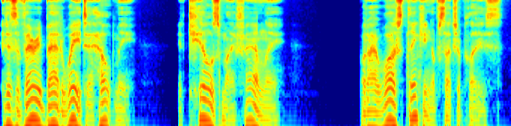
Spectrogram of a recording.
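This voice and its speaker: A man as earnest, deep-voiced, uneasy sailor. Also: sing-song, normal speed, slightly rough, no room sound, studio quality, heavily acted. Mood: troubled. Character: earnest, uneasy male sailor in a folk tale.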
